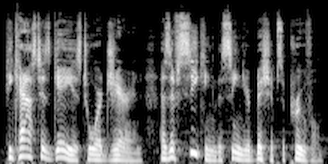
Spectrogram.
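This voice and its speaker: A man narrating a scripted audio drama in an expressive, theatrical manner. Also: mid-range voice, normal speed.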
